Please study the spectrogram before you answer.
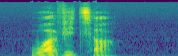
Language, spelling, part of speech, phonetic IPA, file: Polish, ławica, noun, [waˈvʲit͡sa], Pl-ławica.ogg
